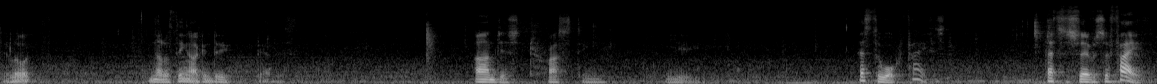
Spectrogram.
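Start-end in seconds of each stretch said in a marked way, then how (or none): 0.1-6.9 slow, soft, near-whispered surrender; hushed prayer. Retold or imitated. Believer surrendering to the Lord, whispering slowly. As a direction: breathe it to God, slow and hushed.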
